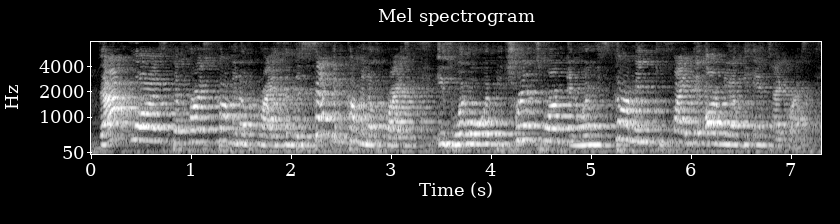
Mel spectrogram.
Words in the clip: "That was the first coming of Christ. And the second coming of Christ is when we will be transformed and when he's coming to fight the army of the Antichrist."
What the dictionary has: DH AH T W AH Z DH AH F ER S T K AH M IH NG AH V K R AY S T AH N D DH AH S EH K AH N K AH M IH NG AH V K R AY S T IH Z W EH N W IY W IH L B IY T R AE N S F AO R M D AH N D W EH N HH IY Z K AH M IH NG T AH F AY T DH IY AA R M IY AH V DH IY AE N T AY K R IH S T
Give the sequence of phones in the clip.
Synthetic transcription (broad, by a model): DH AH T W AH Z DH AH F ER S T K AH M IH NG AH V K R AY S T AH N DH AH S EH K AH N K AH M IH NG AH V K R AY S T IH Z W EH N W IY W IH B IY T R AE N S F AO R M AH N W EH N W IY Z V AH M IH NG T AH F AY T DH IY AA R M IY AH V DH IY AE N T AY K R IH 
